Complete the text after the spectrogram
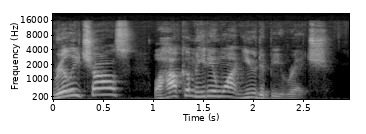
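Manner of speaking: put-on snippy, sharp, high swooping snapped delivery. The speaker retells how they snapped back at a man, retelling snapping back. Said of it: "my dumbass snapped back at him".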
